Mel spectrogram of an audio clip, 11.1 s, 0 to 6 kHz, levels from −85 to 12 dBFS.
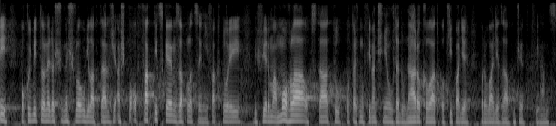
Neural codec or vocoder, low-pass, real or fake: autoencoder, 48 kHz, 32 numbers a frame, DAC-VAE, trained on Japanese speech; 5.4 kHz; fake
